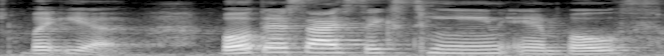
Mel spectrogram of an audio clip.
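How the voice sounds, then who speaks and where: With a Brooklyn accent, a woman speaks at a very slow pace in a fairly low pitch. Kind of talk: casual talk to camera.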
